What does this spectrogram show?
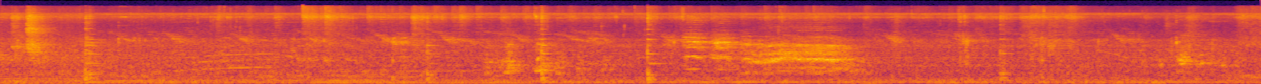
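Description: Bird calls in the background, a cluster of rising-and-falling calls about five to six seconds in, over a steady low hum, with a few soft clicks of eating.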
